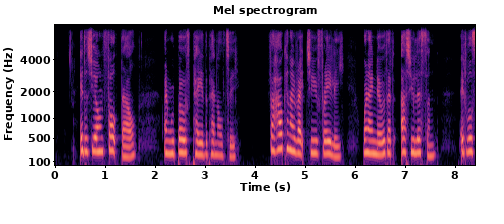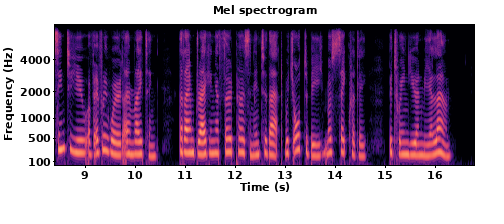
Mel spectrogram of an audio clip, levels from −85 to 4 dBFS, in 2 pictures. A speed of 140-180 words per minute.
No: fast, 205 wpm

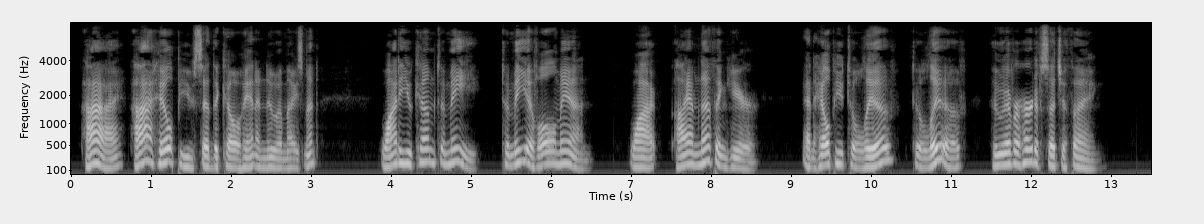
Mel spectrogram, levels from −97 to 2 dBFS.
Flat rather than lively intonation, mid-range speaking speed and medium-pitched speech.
No: wide, 5.5 semitones; average, 180 wpm; medium, 160 Hz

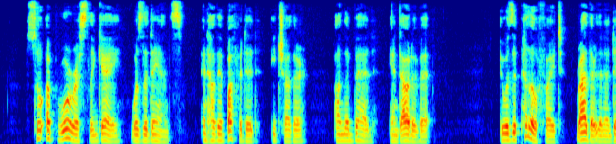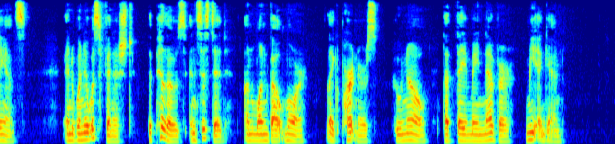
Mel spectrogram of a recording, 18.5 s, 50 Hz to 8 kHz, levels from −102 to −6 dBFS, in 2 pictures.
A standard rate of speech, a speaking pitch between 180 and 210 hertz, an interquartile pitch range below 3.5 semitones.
No: average, 160 wpm; low, 125 Hz; average, 2.8 semitones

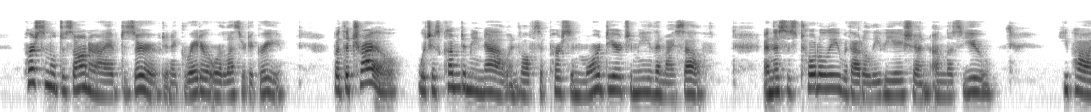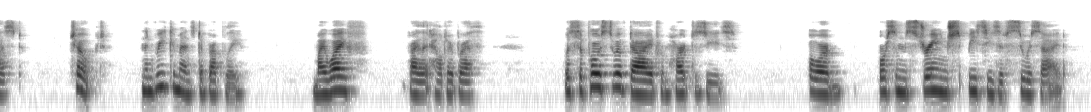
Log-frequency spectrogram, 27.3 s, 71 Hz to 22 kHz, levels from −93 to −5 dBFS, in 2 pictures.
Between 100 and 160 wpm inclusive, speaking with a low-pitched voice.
No: average, 140 wpm; high, 195 Hz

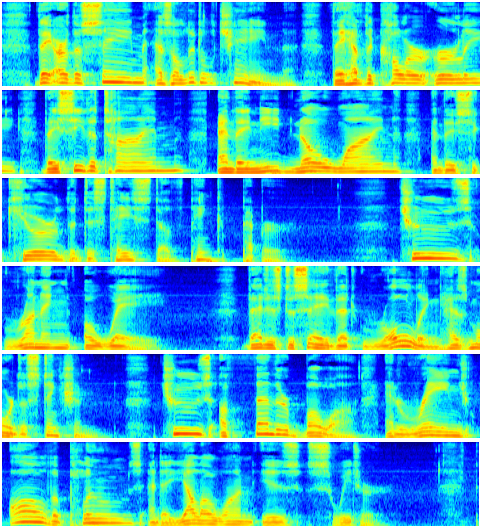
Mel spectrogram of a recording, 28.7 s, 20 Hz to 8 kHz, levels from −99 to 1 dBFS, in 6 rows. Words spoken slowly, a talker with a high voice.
No: slow, 120 wpm; low, 125 Hz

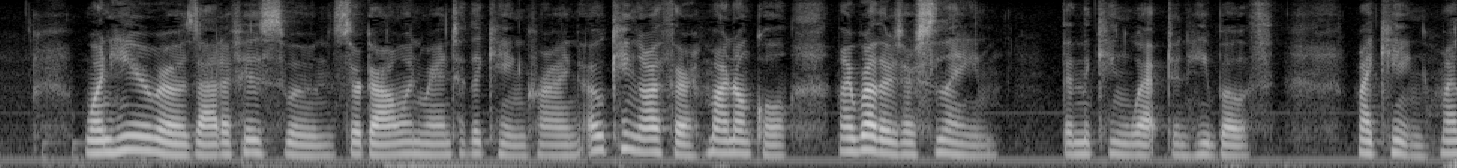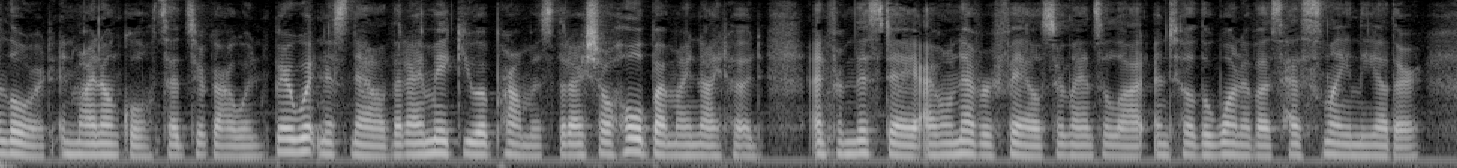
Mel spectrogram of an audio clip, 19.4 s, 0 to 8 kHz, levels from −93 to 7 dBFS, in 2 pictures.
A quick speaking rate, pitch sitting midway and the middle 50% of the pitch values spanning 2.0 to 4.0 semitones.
Yes: fast, 230 wpm; medium, 155 Hz; narrow, 2.6 semitones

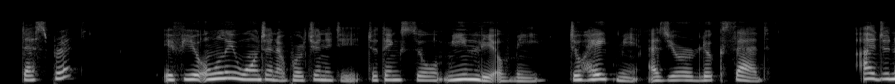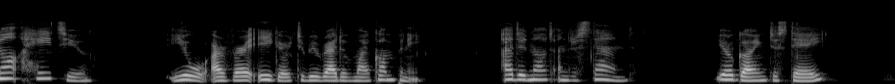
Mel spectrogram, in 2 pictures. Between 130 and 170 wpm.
Yes: average, 145 wpm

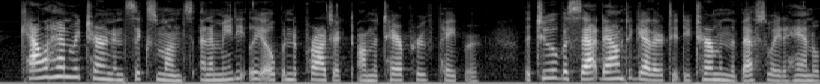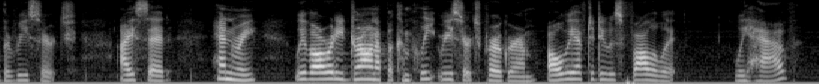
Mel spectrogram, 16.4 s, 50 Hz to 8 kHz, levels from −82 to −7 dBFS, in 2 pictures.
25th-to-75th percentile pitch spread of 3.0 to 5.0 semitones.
Yes: average, 3.8 semitones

